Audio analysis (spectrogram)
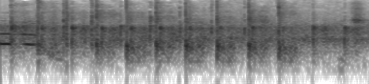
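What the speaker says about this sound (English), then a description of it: "Let's give a round of applause for that." A studio audience at a podcast taping applauds a guest, a near, fairly loud patter of hand claps with some cheering that keeps an even rhythm throughout.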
